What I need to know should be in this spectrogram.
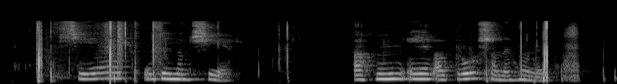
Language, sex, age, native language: Icelandic, female, 11, Icelandic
